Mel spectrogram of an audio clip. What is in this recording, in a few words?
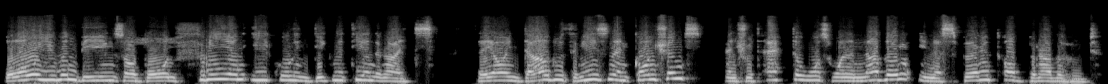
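English South Africa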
